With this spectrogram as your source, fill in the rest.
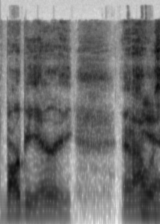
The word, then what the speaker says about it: Barbieri: So, but yeah, some of these and Frank, you said Barberi. And the crazy thing about it is I did not know how to say his last name. And I went and Googled, like YouTubed a review of him, and the person pronounced his name was Barbieri.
